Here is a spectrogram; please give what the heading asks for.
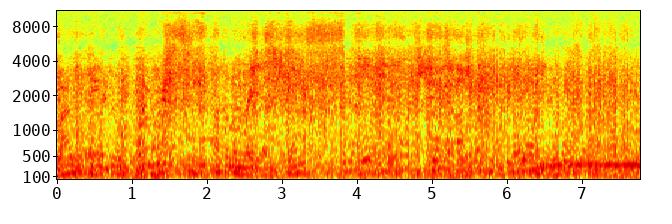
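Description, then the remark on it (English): A jumble of overlapping AM radio stations on 1290: constant loud static with muffled, indistinct voices tangled together, and a steady low whistling tone rising out of the noise toward the end. “Nothing on 1290 right now, just jumble.”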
